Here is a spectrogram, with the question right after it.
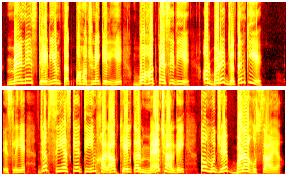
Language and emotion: Urdu, angry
